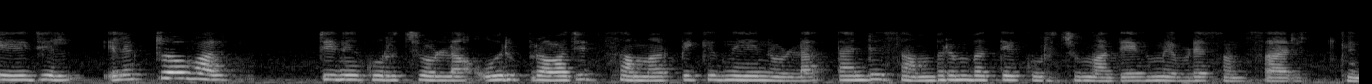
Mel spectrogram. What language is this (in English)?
Malayalam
